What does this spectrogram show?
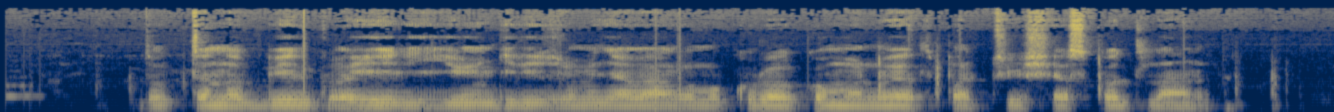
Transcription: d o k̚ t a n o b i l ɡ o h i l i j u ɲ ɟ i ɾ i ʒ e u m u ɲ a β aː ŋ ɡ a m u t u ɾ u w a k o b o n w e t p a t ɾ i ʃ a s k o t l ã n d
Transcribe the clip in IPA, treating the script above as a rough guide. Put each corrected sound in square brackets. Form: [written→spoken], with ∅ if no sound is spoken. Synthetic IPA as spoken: d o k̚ t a n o b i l ɡ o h i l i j u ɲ ɟ i ɾ i ʒ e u m u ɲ a β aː ŋ ɡ a m u [t→k] u ɾ u w a k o [b→m] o n w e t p a t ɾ i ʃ a s k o t l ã n d

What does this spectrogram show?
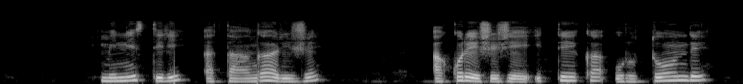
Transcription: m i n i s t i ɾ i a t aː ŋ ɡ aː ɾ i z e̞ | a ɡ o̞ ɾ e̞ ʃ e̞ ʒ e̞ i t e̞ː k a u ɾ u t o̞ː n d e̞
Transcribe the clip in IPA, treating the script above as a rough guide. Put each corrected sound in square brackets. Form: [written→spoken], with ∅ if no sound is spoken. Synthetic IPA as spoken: m i n i s t i ɾ i a t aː ŋ ɡ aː ɾ i [z→ʒ] e̞ | a [ɡ→k] o̞ ɾ e̞ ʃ e̞ ʒ e̞ i t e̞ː k a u ɾ u t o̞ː n d e̞

